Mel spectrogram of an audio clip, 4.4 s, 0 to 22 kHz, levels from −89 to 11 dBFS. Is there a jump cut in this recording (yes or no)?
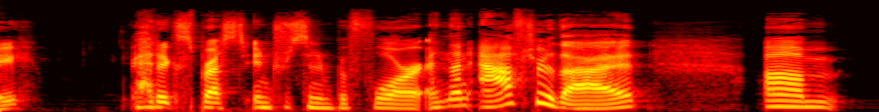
no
